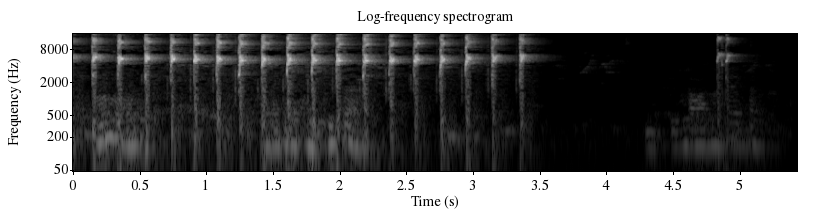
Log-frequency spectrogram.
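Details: Fighter-type lovebird kept as a house bird and still shy, giving a rhythmic run of about sixteen sharp, high, scratchy notes, roughly three per second, then falling silent before a final short double note.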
